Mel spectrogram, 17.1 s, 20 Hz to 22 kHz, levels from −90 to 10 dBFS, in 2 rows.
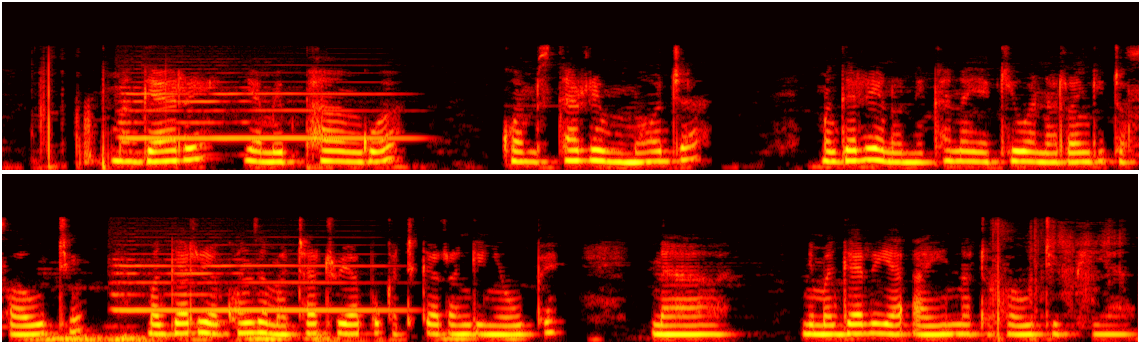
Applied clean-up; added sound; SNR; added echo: none; Wind instrument, woodwind instrument; 11 dB; none.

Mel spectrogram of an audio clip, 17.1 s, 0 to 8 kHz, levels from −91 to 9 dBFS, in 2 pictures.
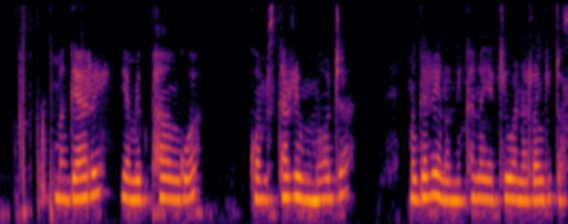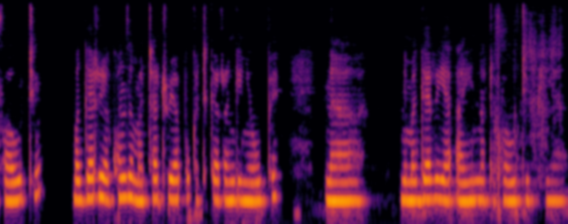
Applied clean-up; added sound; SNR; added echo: neural mask model Resemble Enhance denoiser.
